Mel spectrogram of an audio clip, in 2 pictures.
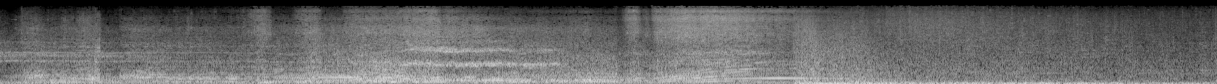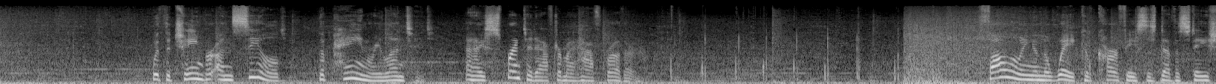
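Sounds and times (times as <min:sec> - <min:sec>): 
hot rod car skidding: 0:00.1 - 0:08.6
hot rod car smashing through doors: 0:03.5 - 0:12.9
speech: 0:13.7 - 0:18.7, 0:22.1 - 0:24.3.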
